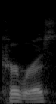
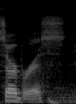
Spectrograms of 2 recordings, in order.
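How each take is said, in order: First: The word begins with a hard k sound. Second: The word begins with a soft s sound. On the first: "the computer always pronounces it Kerberos" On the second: "I think is actually supposed to be uh, pronounced Cerberus"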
